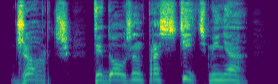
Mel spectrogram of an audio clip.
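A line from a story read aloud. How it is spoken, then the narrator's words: Sobbing. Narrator (Russian): рыдала она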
